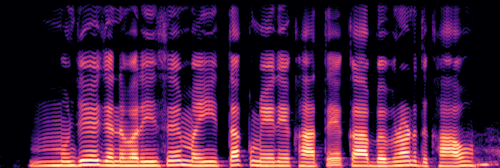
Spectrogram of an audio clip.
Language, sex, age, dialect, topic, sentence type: Hindi, female, 31-35, Awadhi Bundeli, banking, question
